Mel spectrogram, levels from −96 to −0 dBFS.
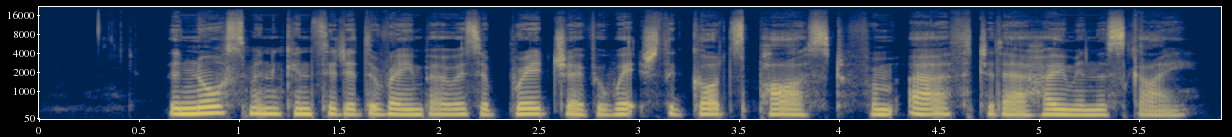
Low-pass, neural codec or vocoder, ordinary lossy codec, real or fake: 19.8 kHz; none; none; real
